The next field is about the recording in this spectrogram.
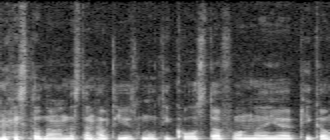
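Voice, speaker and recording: A man with a non-native accent has a fairly low pitch and a dark, mellow tone, recorded very cleanly against a silent background. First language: not English. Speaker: maker livestreamer. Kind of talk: casual chat. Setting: live stream.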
